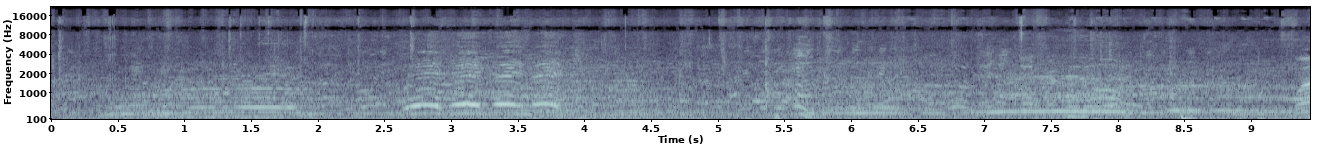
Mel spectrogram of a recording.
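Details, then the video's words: Agitated cattle, one described as stubborn and running off, give overlapping moos and shorter wavering calls amid background commotion and bumps. A man's voice follows. "KUMPULAN SAPI NGAMUK"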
